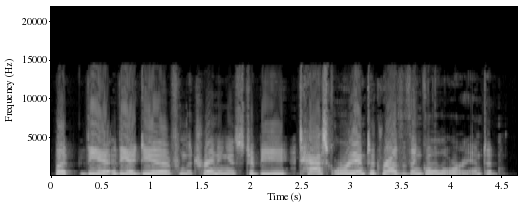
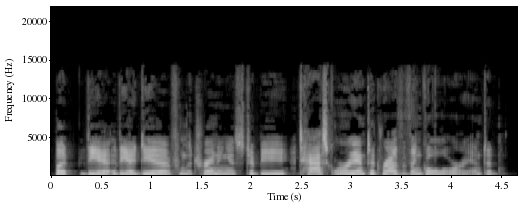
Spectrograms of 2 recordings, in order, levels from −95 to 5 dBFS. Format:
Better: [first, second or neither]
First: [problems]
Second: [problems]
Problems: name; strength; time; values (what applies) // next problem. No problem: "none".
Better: second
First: distortion; slight; 10 dB below the speech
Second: none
